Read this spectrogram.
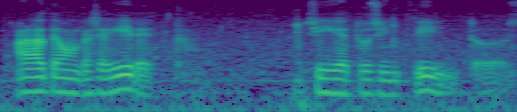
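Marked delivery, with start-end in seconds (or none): none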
